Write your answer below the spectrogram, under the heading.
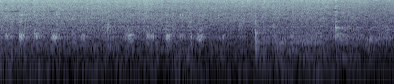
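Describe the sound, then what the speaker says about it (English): Tomato sauce added to a pan with garlic powder and onion powder and stirred, giving a steady loud sizzle with repeated soft scraping strokes of the stirring, heard alone. "Now I'm gonna add in my tomato sauce."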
